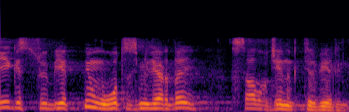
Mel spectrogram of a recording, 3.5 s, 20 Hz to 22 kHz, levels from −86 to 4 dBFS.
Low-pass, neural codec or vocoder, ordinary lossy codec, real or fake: 5.4 kHz; vocoder, 44.1 kHz, 128 mel bands, Pupu-Vocoder; AAC, 48 kbps; fake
